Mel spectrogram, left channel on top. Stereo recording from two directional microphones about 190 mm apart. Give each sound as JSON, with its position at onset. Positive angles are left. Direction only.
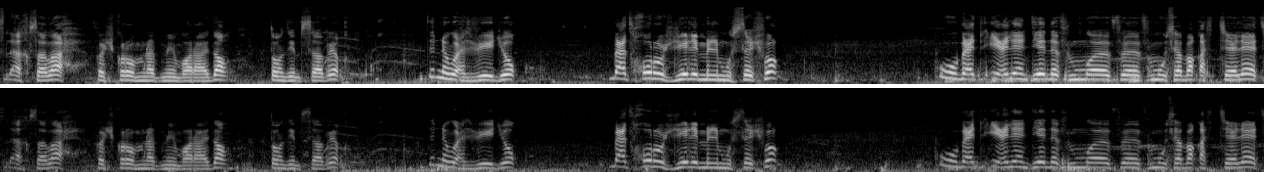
{"t": 0.0, "sound": "speech", "side_deg": 45}
{"t": 9.4, "sound": "speech", "side_deg": 40}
